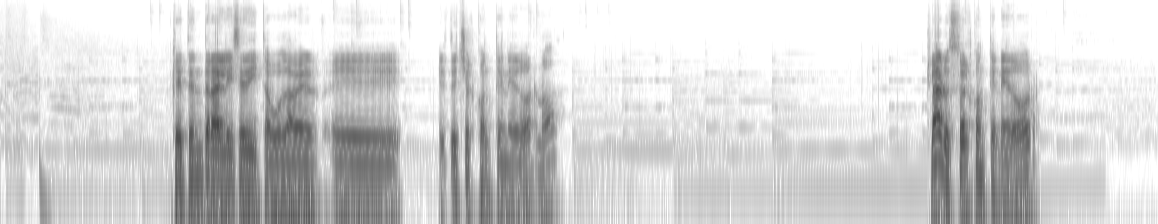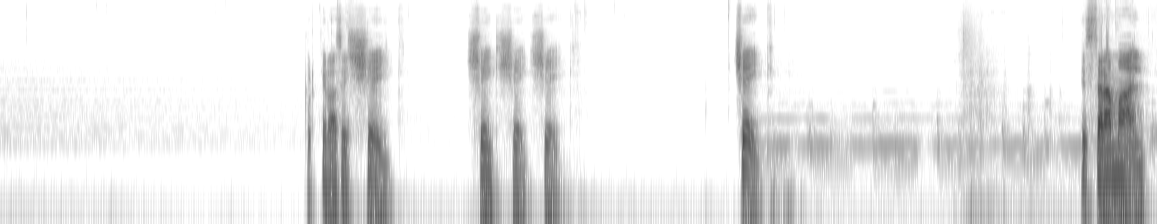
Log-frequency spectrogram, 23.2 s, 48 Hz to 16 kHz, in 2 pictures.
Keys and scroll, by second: 18.8 Return.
